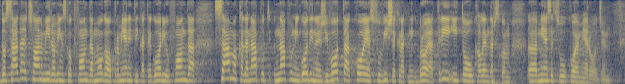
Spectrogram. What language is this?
Croatian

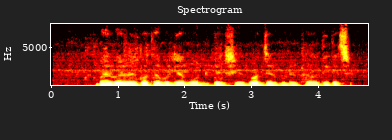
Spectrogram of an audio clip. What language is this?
Bangla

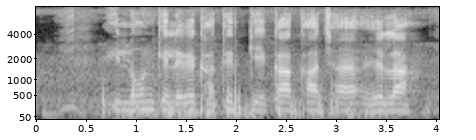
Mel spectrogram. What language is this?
Bhojpuri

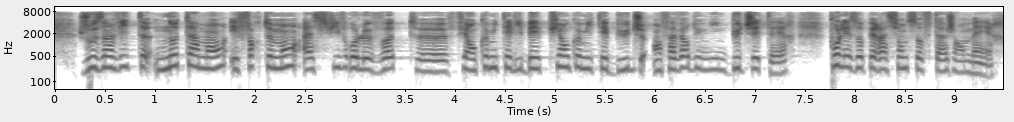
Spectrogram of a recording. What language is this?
French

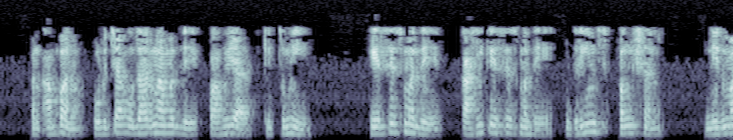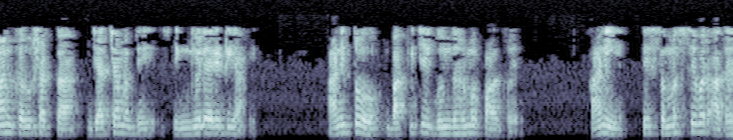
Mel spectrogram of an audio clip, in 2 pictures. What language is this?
Marathi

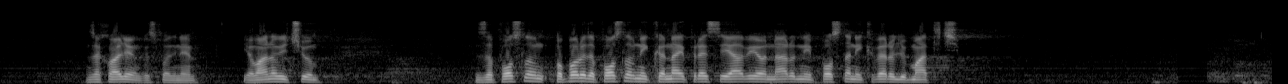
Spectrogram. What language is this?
Serbian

